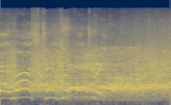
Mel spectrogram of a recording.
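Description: A man talking, over steady background crowd noise.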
